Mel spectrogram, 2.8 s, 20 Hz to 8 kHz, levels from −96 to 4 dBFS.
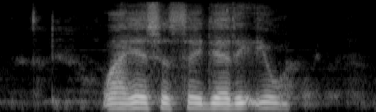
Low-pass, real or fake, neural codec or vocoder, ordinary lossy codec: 7.2 kHz; fake; codec, 16 kHz, 0.5 kbps, FunCodec, trained on LibriTTS, 25 frames a second; AAC, 48 kbps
